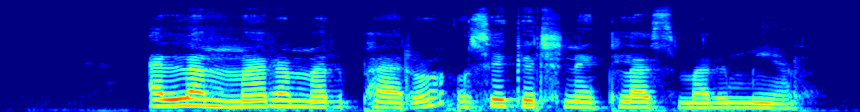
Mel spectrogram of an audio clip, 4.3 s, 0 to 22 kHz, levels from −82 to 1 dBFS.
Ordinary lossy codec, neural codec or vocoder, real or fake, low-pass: none; none; real; 19.8 kHz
